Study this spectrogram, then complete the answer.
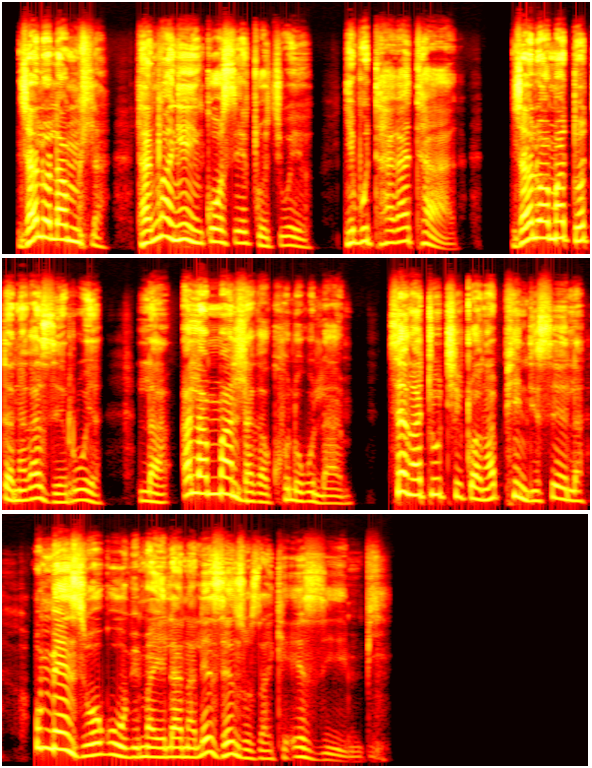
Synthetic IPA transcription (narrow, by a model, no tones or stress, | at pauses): nd͡ʒʱalɔlam̩ɬa | laŋ͡ǁaŋijiŋkʼosiɛɡ͡ǀʱot͡ʃʼiwɛjɔ | ŋiβutʰaɣatʰa̰ːɣa | nd͡ʒʱalɔamad̥ʱɔd̥ʱanaɣazeruja | laːlamand͡ɮʱaɣakʰuluɣulaːmi | sɛŋatʰiutʰiǁwaŋapʰindʱisɛla | umend͡zʱiwoɣuβimajɛlanalɛzɛnd͡zʱɔzakʰɛʔeziːmbʱi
